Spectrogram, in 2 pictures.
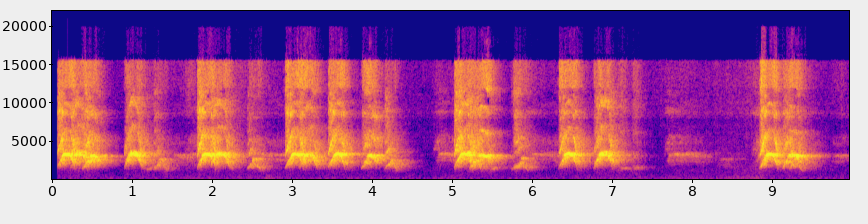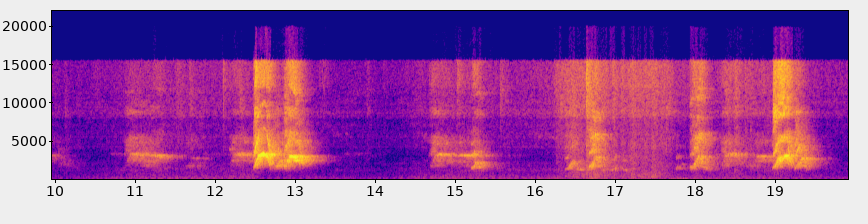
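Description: A cockatiel gives bright, slightly buzzy chirps in quick bursts over a low steady hum.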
